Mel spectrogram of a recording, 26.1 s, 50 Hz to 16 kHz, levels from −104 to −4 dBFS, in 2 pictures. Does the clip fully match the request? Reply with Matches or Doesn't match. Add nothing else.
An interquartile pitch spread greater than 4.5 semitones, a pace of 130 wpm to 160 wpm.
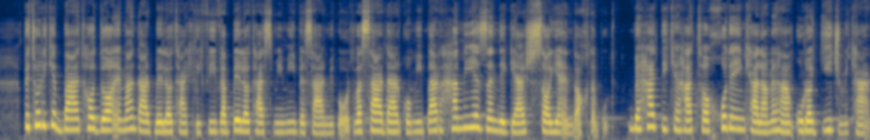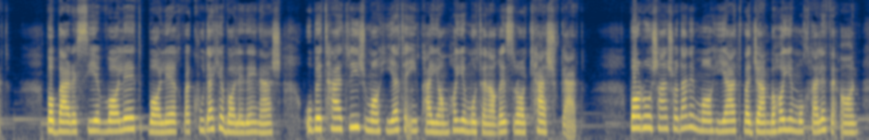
Doesn't match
